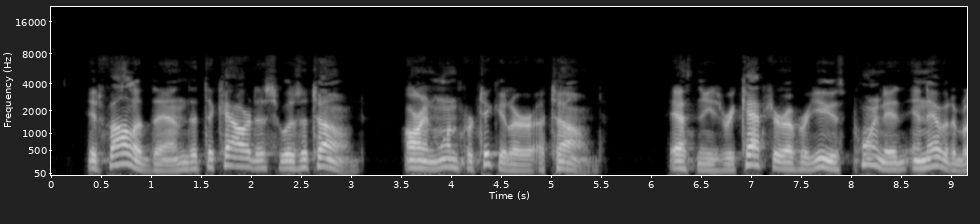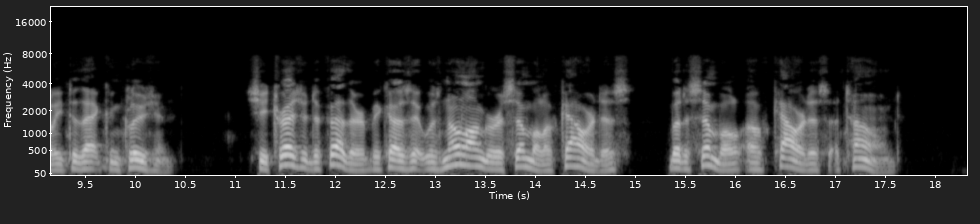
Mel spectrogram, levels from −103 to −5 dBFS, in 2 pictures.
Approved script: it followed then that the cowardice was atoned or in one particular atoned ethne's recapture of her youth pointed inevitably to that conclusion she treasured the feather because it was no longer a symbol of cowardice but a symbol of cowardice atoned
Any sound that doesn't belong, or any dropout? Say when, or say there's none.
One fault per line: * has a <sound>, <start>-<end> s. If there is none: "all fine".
all fine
